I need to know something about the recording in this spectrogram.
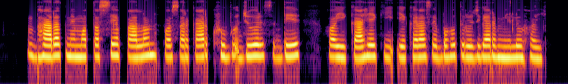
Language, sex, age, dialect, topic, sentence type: Magahi, female, 36-40, Southern, agriculture, statement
